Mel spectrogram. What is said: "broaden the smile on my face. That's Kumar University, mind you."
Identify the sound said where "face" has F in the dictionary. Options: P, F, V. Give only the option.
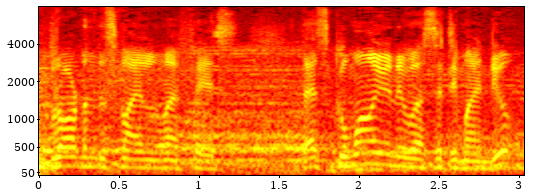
F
